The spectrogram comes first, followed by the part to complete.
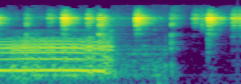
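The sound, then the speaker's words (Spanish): A cow moo sound effect, a steady droning low call lasting under a second, followed by a few short, sharp bursts of noise. “¿Por qué apareció una vaca?”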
